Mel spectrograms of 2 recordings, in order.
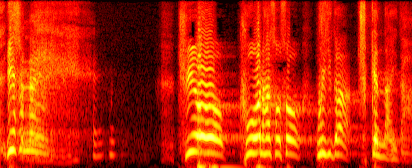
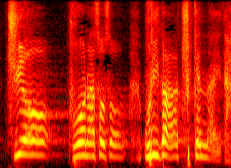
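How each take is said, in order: First: Loud, high, drawn-out desperate plea; acted shout, stretched long, falling away at the end; crying out to Jesus. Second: Slow, stretched-out recital of the plea; measured, drawn-out biblical plea; stately scripture quote. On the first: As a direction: cry out for rescue as if drowning. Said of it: "막 소리를 지르면서 예수님께". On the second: Acted. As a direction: recite it grandly, without shouting. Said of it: "말씀에는 좀 이렇게 멋지게 표현이".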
